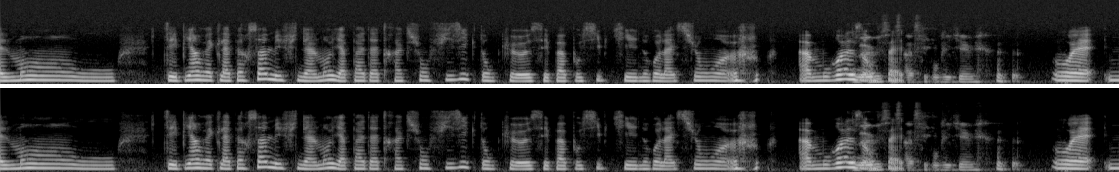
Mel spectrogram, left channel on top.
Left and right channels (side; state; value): left; noise; hiss, 23 dB below the sound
